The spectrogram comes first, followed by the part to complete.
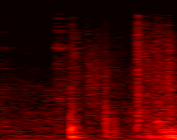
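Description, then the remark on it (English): A chair is dragged and shifted in a few short, scraping bursts, ending in a longer rough scrape, as a man sits down at a table. It sounds quiet, with no one speaking. “There's a man sitting at my table. The sound of the chair startled me, and although I feel like I should say something, I'm a little lost for words.”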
